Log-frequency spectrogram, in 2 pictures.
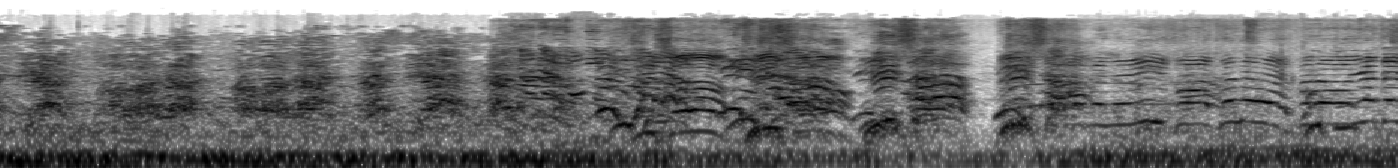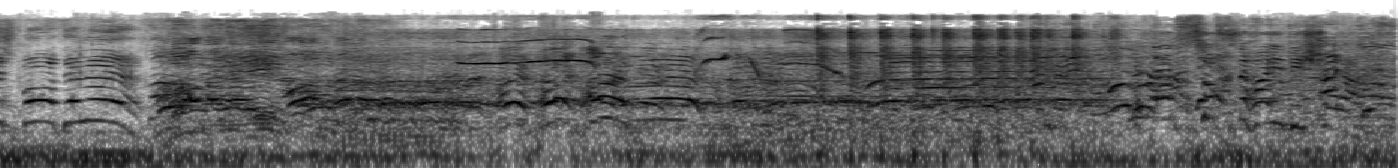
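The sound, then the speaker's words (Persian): Street protesters clash with special guard forces in Abadan, Iran, in a loud, chaotic scene: a dense crowd shouts and yells over steady low rumbling, with overlapping cries rising and falling throughout. “ویدیوها و تصاویر منتشر شده در آبادان از درگیری میان مردم و نیروهای گارد ویژه حکایت داشت”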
